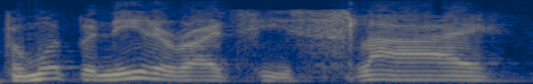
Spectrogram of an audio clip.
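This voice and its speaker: An actress playing a plain-spoken older country aunt with a rural American accent and folksy manner, in a 1970s radio drama. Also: female voice, low-pitched, moderate pace, a bit bright. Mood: concerned, matter-of-fact. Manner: folksy, matter-of-fact. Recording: dull vintage radio recording.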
